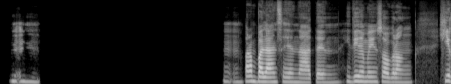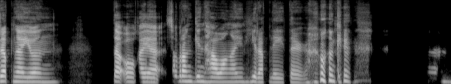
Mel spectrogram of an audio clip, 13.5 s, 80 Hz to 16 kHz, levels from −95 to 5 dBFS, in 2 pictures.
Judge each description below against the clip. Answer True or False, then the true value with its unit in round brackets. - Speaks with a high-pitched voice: True (195 Hz)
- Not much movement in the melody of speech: True (2.1 semitones)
